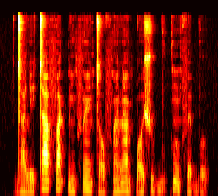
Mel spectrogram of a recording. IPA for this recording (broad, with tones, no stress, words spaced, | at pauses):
da˧li˧ ta˦fa˦ k͡pĩ˧ fɛ̃˧tɔ˨fã˨˦ lã˦˨ k͡pɔ˨˦ ʃu˧bu˦kũ˦˨fɛ˨˦ bo˦˨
